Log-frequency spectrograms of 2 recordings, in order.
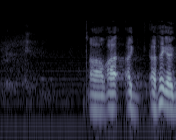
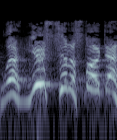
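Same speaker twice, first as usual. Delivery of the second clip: high, loud indignant retort; the other driver firing back in a high, loud retort; firing one back; 10 dB louder than usual. Pretend. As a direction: snap back hard at him, much higher and louder. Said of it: "he's gonna like".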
